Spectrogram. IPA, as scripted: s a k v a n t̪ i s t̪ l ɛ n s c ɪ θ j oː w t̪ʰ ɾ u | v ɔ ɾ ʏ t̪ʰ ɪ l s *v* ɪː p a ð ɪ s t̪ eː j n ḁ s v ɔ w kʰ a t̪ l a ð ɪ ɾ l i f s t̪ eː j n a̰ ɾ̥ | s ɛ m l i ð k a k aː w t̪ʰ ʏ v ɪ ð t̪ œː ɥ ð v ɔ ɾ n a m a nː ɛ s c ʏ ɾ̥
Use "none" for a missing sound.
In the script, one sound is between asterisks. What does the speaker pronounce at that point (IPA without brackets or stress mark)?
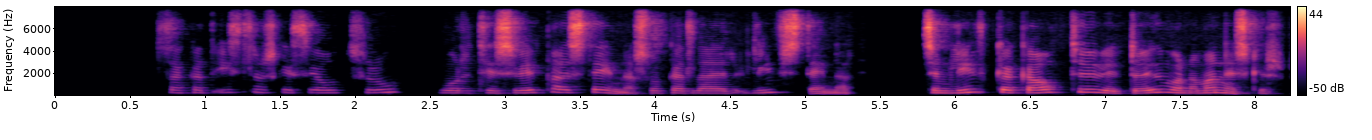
v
